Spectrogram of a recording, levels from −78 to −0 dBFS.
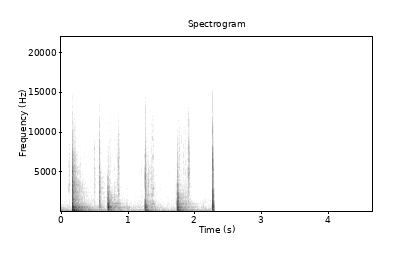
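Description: An audio dropout to silence begins at 2.3 s and runs to the end of the clip, about 2.4 s of silence with no room tone. The input was most likely lost through a disconnected device, failed link or mute while recording continued, so the sound simply stops.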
